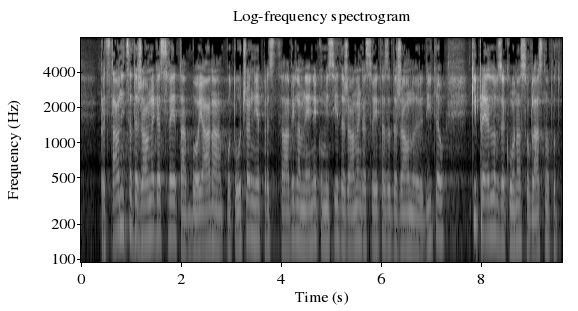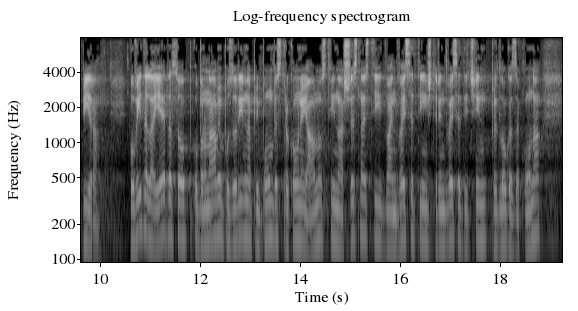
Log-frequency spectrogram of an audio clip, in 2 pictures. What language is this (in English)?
Slovenian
